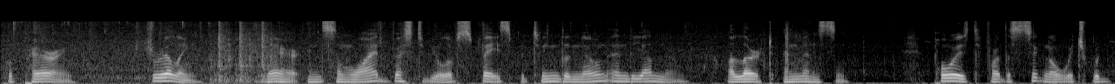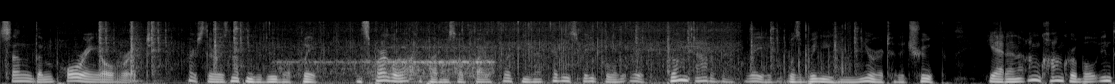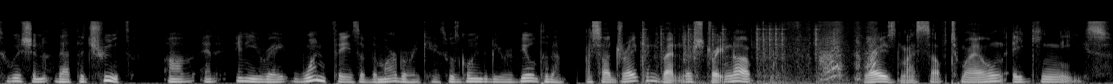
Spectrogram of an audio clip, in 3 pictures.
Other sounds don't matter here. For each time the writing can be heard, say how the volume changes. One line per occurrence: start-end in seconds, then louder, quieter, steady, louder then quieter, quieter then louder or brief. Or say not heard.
not heard.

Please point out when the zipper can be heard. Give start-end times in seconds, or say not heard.
7.6-8.2, 29.9-31.1.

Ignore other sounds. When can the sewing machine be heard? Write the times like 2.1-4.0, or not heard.
13.8-16.1.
